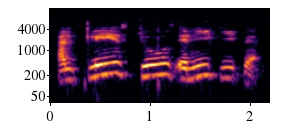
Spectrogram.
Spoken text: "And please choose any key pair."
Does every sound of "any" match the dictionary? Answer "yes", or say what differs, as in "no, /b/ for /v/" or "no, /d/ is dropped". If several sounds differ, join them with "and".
yes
